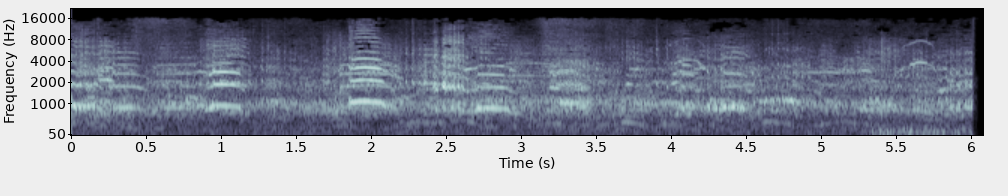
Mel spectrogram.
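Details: A large flock of common cranes at Lake Hornborga trumpets together, loud rolling bugles overlapping about once a second in a dense, continuous chorus.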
